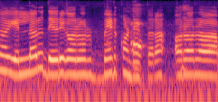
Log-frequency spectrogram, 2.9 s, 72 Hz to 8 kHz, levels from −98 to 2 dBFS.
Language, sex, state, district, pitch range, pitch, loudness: Kannada, female, Karnataka, Gulbarga, 250-275 Hz, 260 Hz, -15 LUFS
